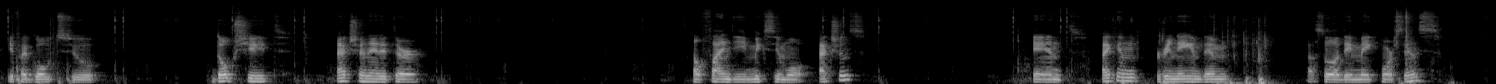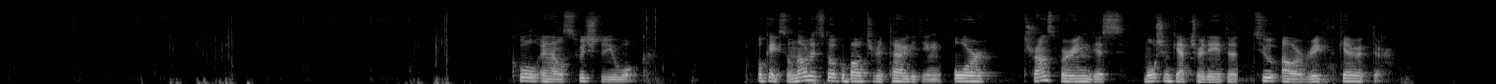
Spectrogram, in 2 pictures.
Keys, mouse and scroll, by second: 0.0 click, 1.6 click, 2.4 click, 2.9 click, 4.4 click, 4.6 click, 5.5 click, 6.4 click, 8.2 click, 8.8 click, 9.2 click, 9.7-10.1 drag, 10.6-14.0 drag, 12.3 BackSpace, 14.8 click, 15.0 click, 16.0 click, 16.6 click, 17.6 click, 18.3 click, 18.7 click, 19.0 click, 19.9-21.5 drag, 29.5 click.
